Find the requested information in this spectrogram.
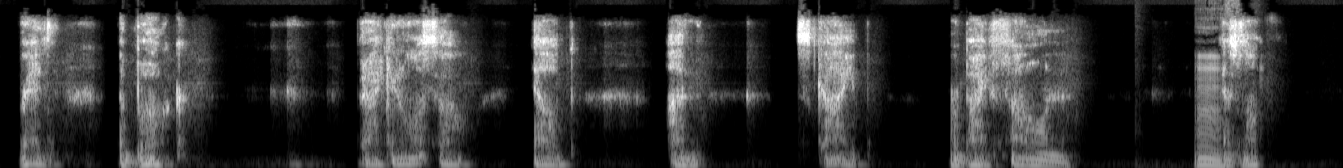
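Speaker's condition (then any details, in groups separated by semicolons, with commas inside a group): Vocal cord paralysis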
